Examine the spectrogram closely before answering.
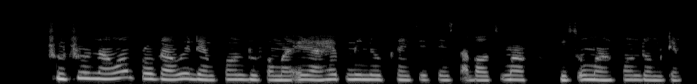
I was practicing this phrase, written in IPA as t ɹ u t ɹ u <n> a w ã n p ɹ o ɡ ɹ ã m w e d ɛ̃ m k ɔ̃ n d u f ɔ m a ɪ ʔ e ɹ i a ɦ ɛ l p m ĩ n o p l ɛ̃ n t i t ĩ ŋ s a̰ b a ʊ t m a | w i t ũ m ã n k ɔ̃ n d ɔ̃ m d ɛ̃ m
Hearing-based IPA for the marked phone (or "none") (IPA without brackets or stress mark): n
